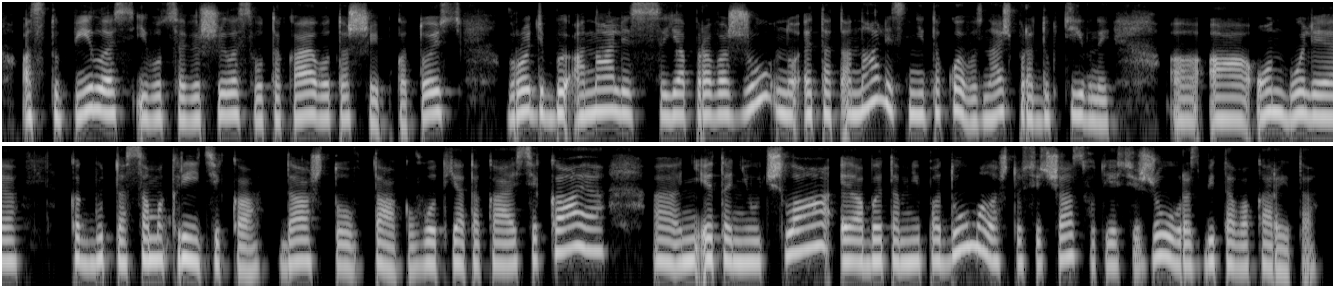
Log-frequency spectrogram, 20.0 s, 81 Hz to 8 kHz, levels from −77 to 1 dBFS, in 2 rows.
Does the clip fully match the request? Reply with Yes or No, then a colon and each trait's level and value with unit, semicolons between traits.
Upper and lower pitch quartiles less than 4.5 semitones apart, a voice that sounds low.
No: average, 2.9 semitones; medium, 185 Hz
